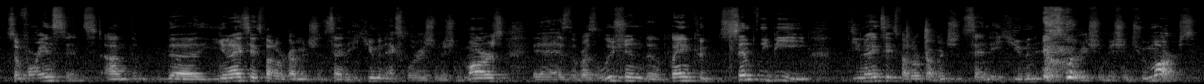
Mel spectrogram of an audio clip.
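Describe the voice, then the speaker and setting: A man's voice: mid-range voice, expressive, quick pace. A man lecturing a class on debate, explaining step by step with many ums and a slight lisp today. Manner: explanatory, frequent ums and restarts. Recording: distant mic, faint background noise.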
